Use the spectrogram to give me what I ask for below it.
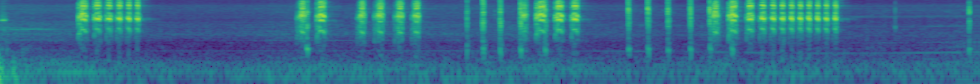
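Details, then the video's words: Woodpecker giving bursts of rapid, sharp, high chattering notes, series of about five to fifteen clipped calls separated by short pauses, with scattered single notes between; quiet low hum behind. "Suara burung pelatuk bawang"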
